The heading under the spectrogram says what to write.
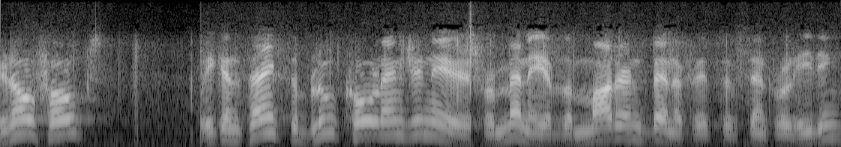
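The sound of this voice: A man speaks at a moderate pace with a fairly high pitch. His pitch swings widely.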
